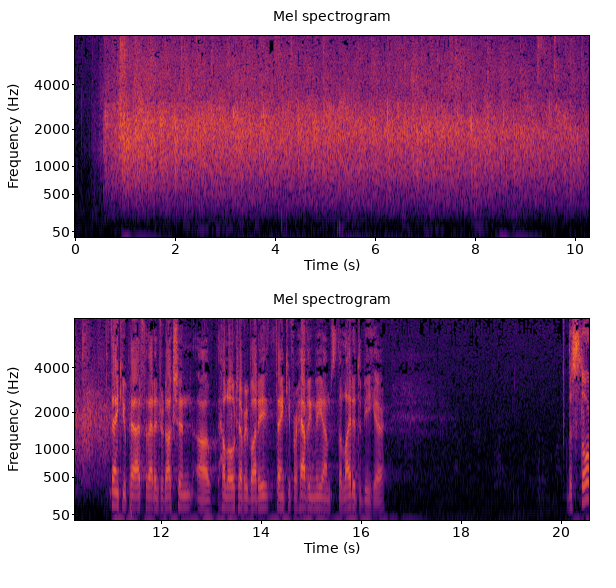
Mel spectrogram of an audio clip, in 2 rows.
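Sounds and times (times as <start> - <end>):
audience applause welcoming a lecturer before an evening talk: 0.3 - 11.7
speech: 11.0 - 16.6, 20.2 - 20.5.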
